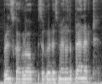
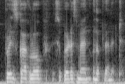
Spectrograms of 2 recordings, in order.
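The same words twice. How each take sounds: First: The last word stays high in pitch. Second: The last word is pressed down low. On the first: The speaker calls it wrong. "That sounds high pitch, right?" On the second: The speaker calls it right. "Last last वाले word को दबा दो। Like"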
